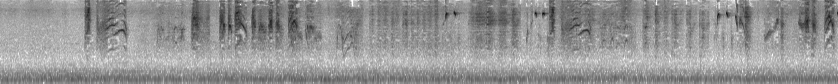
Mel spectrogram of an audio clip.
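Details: Adult little spiderhunter calling in natural surroundings: sharp, high, thin chirps and short trills come in rapid, irregular bursts throughout, over a constant low rumble of background noise.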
